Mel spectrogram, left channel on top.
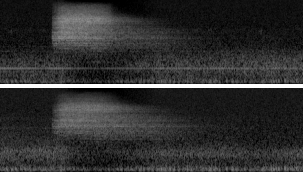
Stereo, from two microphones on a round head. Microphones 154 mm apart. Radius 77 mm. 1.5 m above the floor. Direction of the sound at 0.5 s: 40° left (ahead or behind).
